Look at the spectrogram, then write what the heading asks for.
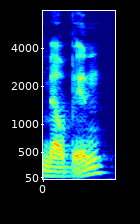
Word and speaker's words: Melbourne: It's pronounced Melbin.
